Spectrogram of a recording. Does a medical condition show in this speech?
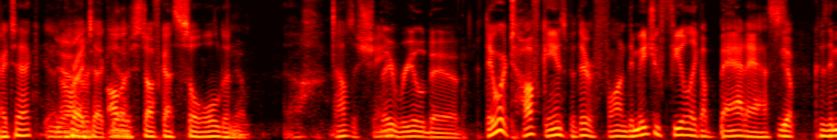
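No.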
